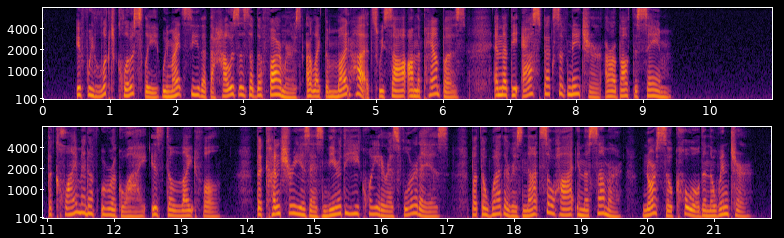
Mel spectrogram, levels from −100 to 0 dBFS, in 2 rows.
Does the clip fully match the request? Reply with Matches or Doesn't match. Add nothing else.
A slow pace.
Doesn't match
